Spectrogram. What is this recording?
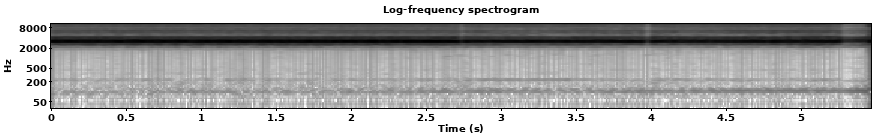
Cicadas: heavy grouping, at dusk, northern Australia. Recording has a somewhat higher pitch than by ear.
